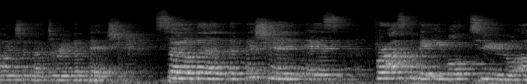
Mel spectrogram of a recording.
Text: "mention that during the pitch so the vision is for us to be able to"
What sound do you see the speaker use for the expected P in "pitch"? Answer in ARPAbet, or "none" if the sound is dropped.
F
